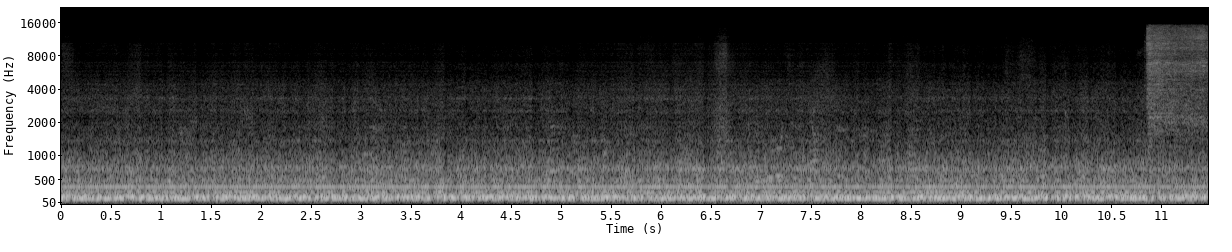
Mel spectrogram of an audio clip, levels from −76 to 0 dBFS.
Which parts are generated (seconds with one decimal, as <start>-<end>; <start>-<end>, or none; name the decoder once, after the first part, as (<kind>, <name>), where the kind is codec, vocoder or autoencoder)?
0.0-3.9 (autoencoder, DAC-VAE); 5.1-8.5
